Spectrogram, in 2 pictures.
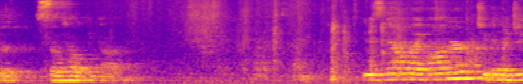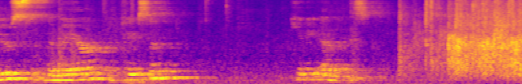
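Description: A woman speaks into a microphone over a loudspeaker in a large echoing hall.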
